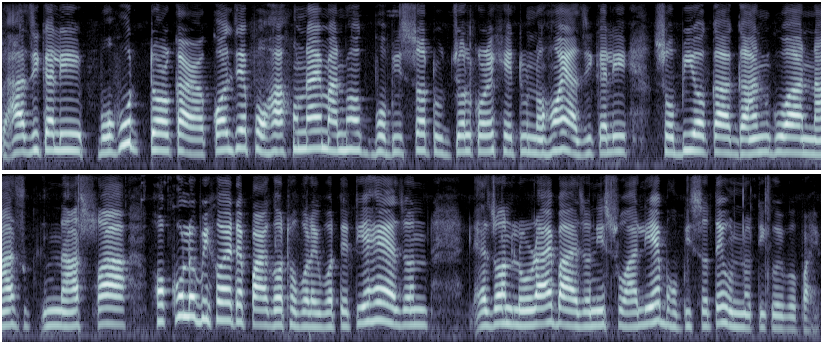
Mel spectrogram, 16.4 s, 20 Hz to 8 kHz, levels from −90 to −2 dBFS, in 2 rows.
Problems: background sounds at intervals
